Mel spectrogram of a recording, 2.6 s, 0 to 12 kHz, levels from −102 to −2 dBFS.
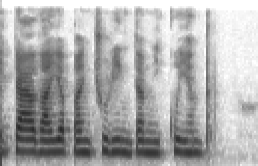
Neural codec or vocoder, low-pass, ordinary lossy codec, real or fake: autoencoder, 22.05 kHz, a latent of 192 numbers a frame, VITS, trained on one speaker; 9.9 kHz; AAC, 48 kbps; fake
